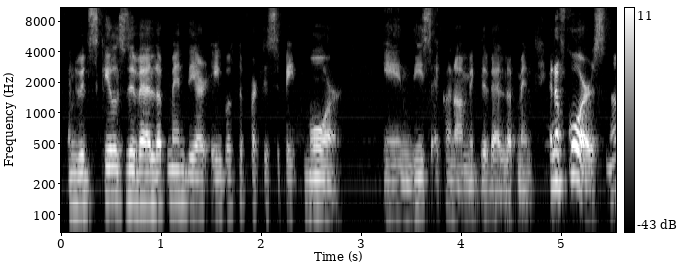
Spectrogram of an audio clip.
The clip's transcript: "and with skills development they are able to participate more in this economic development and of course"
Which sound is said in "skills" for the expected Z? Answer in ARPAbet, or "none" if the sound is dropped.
S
